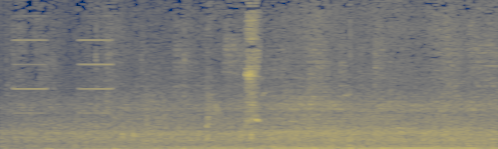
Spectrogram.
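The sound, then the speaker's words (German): A car's blind-spot distance sensor gives a couple of quick, fairly soft electronic beeps at the start, because the car came too close to the car beside it, over the steady low rumble of driving inside a moving car. “Die piept, weil ein toter Winkel war. Der Abstandsmesser.”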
